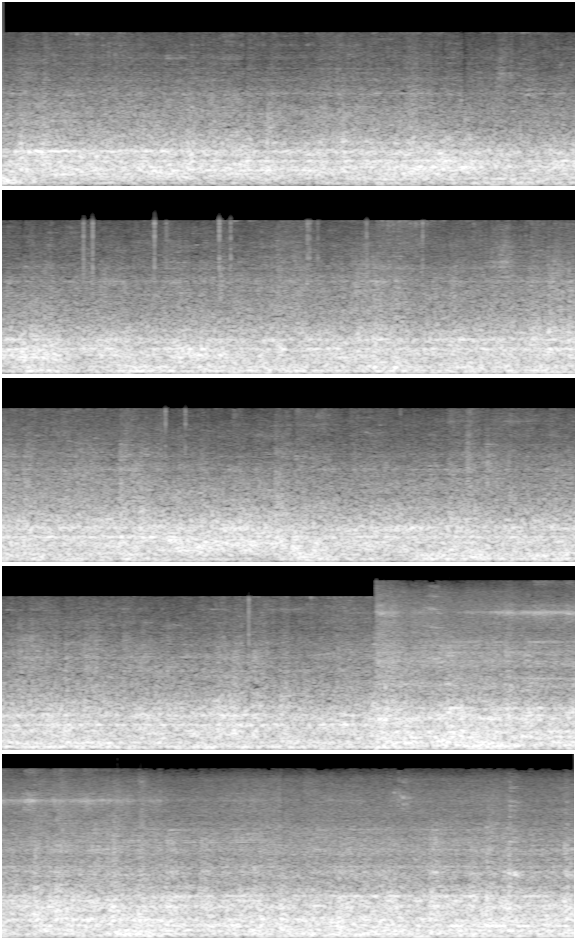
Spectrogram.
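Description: Running noise of a narrow-gauge electric train heard from the gangway between cars: a steady rumble of wheels on rail with occasional clicks. About sixteen seconds in the sound changes abruptly to a slightly louder, brighter run.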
